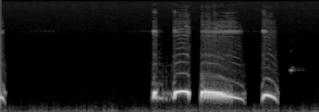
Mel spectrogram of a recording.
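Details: A single spotted dove phrase: two brief hooting notes, a long mellow coo that slides downward, then a short closing note, after a quiet start.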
